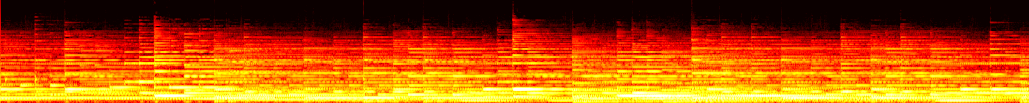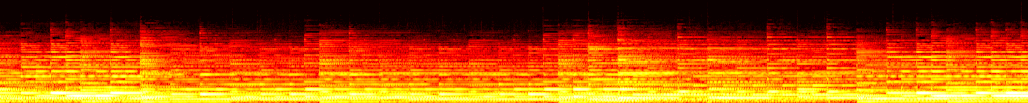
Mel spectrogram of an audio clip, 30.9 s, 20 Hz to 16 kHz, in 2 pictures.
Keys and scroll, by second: 28.3 5, 28.9 0.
